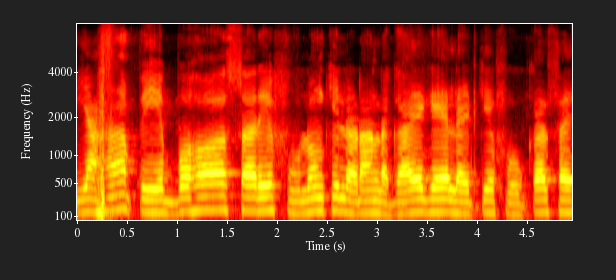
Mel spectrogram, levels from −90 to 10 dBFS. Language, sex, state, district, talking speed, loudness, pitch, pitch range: Hindi, male, Bihar, Patna, 155 wpm, -15 LUFS, 140 Hz, 135-155 Hz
